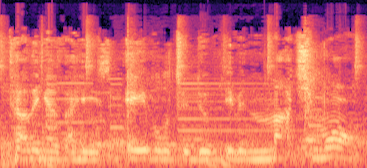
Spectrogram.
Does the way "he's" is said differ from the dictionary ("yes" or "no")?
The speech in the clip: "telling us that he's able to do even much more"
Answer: no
